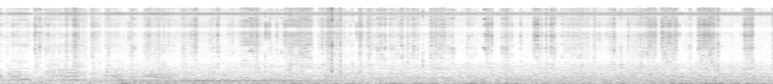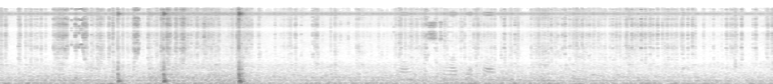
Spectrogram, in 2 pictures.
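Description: Tyres crunch and rumble on a gravel road.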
